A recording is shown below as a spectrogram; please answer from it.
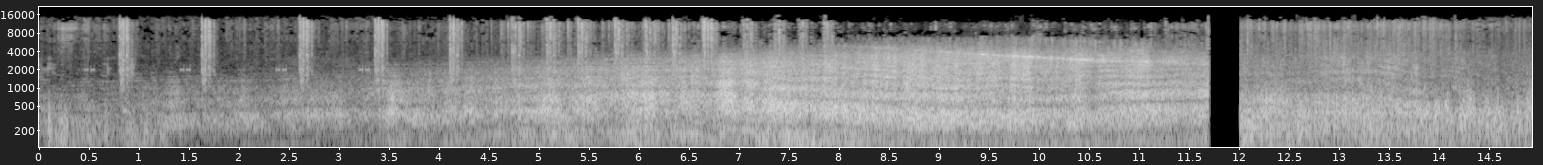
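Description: Military jet flyby: its engine noise grows steadily louder for several seconds, peaks, and then carries on with a faint falling whine as it passes. The sound drops out for a split second near the end before the noise resumes.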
